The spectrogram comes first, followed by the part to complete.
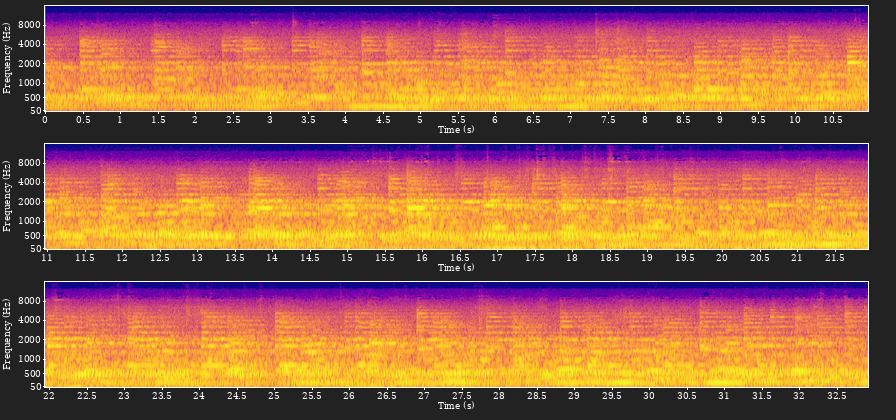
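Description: Several church bells of different pitches ringing together, struck over and over so that their tones overlap in a continuous peal, from the bell tower of Florence Cathedral (Giotto's Campanile).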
